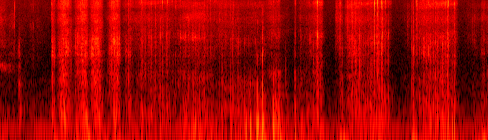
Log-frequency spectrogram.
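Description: Long pointed nails scratch across a round, hollow, tan crocodile-embossed faux leather handbag. The result is quiet, dry rasping strokes in uneven bursts, with most of the energy low and a faint bright edge that dies away almost instantly.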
